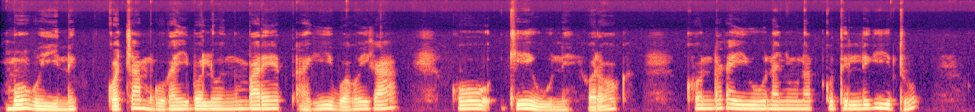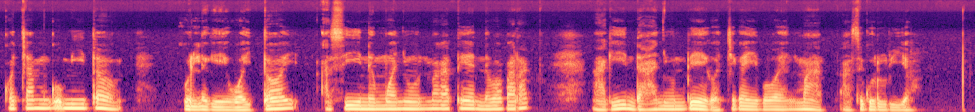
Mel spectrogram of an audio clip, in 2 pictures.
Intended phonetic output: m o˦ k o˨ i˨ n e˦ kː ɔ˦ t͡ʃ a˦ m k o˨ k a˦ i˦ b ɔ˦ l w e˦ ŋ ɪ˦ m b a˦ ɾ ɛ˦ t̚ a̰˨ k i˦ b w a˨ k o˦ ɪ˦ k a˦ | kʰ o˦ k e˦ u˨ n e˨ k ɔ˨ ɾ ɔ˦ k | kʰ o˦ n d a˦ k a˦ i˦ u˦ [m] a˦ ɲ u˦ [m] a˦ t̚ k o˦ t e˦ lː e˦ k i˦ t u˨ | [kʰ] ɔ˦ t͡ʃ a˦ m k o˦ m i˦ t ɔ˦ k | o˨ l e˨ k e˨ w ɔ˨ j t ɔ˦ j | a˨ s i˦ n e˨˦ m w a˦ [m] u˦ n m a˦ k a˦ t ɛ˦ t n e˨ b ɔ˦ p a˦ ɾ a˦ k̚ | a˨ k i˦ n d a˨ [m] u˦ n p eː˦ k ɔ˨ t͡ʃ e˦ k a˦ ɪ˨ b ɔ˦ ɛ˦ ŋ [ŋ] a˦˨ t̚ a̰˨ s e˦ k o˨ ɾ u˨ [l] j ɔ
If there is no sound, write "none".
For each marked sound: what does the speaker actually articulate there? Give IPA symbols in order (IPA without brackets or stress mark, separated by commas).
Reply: n, n, k, ɲ, ɲ, m, ɾ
